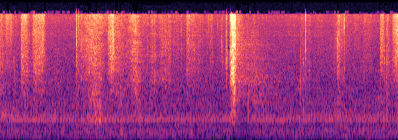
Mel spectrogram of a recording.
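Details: Soft rasping and tearing of athletic tape in a quiet room, with one sharp rip, as anchor strips and stirrups are applied in a basket weave ankle taping.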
